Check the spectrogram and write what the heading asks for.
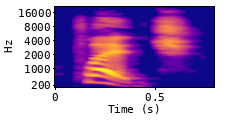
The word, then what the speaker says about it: pledge: Pledge. Okay, pledge, again, all of these actually kind of rhyme. You see the D and the G together, we don't pronounce the D.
